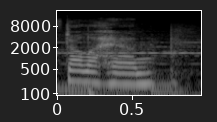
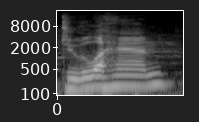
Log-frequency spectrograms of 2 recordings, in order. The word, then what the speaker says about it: Dullahan: The White Star Institute has it registered as Dullahan, a superior ethereal. Actually, it's pronounced Doulahan.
